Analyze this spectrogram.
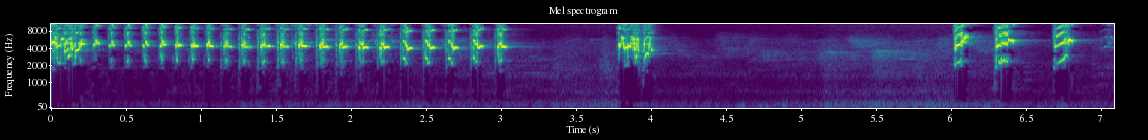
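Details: A green Fischer's lovebird of a pair giving a rapid run of about twenty sharp, high chirps over three seconds, then a few louder, shriller chirps after a pause.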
